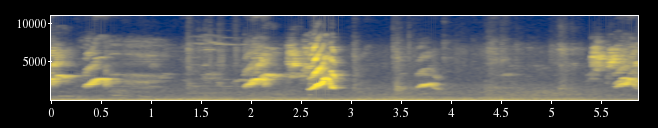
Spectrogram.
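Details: Budgerigar calling to a female: scattered chattering chirps, some squawky bursts with sharp up-and-down sweeps around 2.5 seconds, separated by quiet gaps, with a low steady hum underneath.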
